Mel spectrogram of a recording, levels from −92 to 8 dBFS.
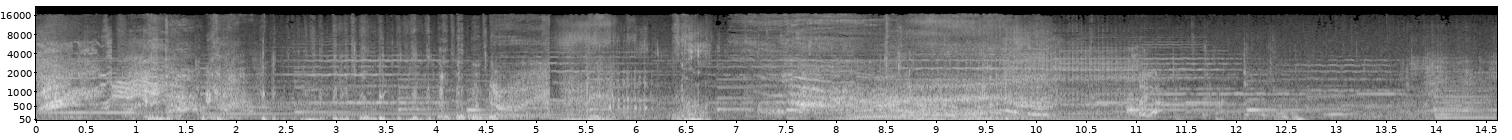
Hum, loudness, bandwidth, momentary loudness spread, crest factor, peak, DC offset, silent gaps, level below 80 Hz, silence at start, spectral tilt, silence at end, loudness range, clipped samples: none; -16 LUFS; 17 kHz; 12 LU; 16 dB; 0 dBFS; under 0.1%; none; -26 dBFS; 0 s; -4.5 dB/octave; 0 s; 6 LU; under 0.1%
